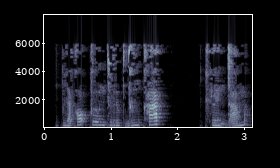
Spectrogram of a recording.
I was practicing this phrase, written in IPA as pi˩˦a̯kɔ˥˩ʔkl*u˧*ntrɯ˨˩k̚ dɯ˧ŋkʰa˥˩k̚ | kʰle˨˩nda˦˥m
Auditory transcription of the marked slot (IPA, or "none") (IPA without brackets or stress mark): u˧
